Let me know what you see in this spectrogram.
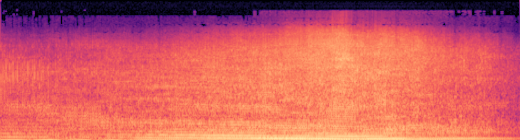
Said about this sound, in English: But at her funeral, Robbinsdale Flyers honored her memory by flying a plane over the cemetery and showering her grave with flowers dropped from the sky.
